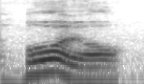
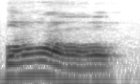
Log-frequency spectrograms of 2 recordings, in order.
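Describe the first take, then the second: First: The vowel is an 'oy' glide, like 'coil'. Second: The vowel is a plain 'o', like 'coal'.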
